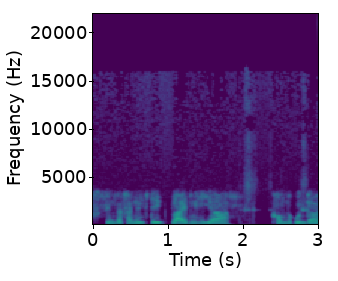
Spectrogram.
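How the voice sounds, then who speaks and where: A man delivers his lines with monotone, flat intonation. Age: 30s. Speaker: guest recovering from cannabis addiction. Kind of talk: casual conversation. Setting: remote call.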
